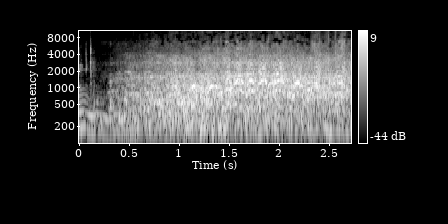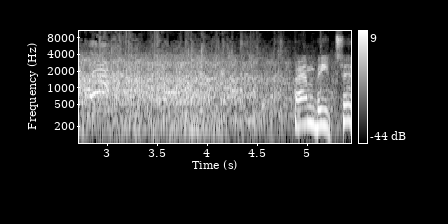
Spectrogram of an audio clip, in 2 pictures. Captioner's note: laughter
